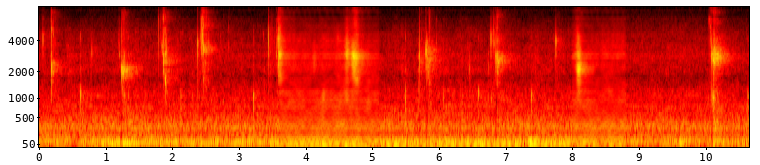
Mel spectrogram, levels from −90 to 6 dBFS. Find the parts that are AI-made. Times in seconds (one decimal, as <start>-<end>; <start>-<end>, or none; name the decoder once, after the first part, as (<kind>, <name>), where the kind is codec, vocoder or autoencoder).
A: 3.6-5.1 (vocoder, Vocos); 8.0-8.8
